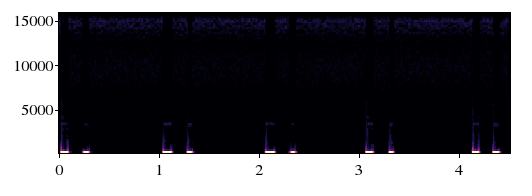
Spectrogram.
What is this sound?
Firstly, I decided to generate a click track. I kept only two clicks, and I changed the pitch of each one (deep for both, and one a bit deeper than the other). I also eased the high-pitched and highlighted the low-pitched.
I deleted a little silence moment which was between the clicks, in order to have a rhythm similar to heartbeat.
Finally, periodically, I repeatedly duplicated this clicks.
